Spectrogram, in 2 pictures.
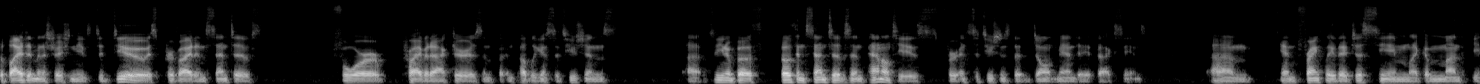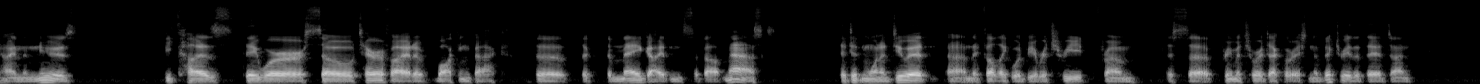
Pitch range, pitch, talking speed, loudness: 75-85 Hz, 80 Hz, 170 wpm, -23 LUFS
